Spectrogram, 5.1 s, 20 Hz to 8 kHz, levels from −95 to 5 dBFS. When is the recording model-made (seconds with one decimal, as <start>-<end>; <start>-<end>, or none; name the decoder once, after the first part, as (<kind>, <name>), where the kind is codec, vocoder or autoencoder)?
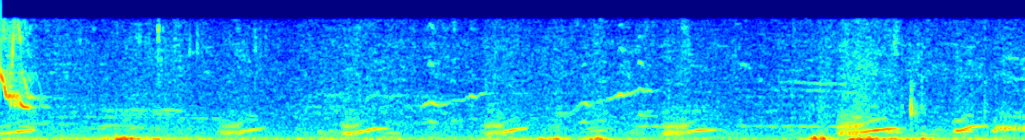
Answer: none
